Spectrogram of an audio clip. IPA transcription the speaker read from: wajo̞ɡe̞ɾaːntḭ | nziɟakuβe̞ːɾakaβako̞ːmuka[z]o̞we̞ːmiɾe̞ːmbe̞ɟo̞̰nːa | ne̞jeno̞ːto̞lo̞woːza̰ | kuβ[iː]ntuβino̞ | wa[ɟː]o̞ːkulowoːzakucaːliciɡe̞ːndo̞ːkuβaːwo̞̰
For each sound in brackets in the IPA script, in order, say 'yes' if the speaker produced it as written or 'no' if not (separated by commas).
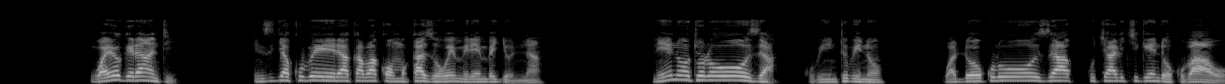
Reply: yes, yes, no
